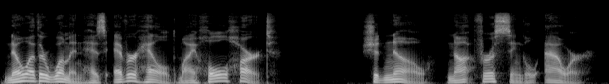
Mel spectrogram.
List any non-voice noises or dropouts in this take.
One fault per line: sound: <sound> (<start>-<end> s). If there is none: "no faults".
no faults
